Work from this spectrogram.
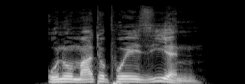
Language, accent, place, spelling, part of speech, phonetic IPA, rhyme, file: German, Germany, Berlin, Onomatopoesien, noun, [ˌonomatopoeˈziːən], -iːən, De-Onomatopoesien.ogg
- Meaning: plural of Onomatopoesie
